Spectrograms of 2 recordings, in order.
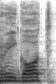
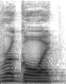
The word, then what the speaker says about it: ricotta: Ricotta, the cheese. You use a lot of ricotta cheese in your place? Ricotta, not rigot.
